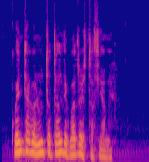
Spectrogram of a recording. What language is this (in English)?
Spanish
